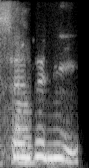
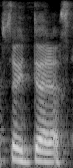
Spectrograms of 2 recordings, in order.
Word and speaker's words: Saint-Denis: It's Saint-Denis. It's Saint-Denis, Saint Denis. Oh, okay. Yeah, with only one N. We would say in America, St. Denis.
